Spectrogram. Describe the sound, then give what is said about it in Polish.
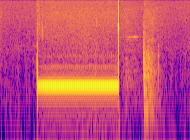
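Telephone tone on an incoming call: one steady, loud, unbroken tone lasting about a second, cut off by a click and followed by a brief, softer rustle. “Wtedy właśnie liderka wenezuelskiego obozu demokratycznego, opozycjonistka, odebrała bardzo ważny telefon.”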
